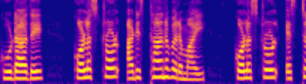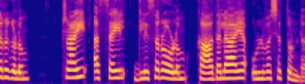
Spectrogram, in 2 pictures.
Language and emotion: Malayalam, neutral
